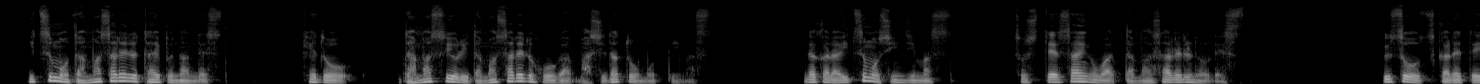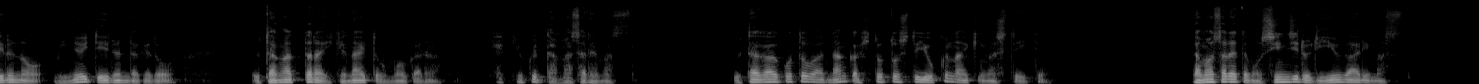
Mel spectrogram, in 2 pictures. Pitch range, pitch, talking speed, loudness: 85-115 Hz, 100 Hz, 275 characters per minute, -33 LUFS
